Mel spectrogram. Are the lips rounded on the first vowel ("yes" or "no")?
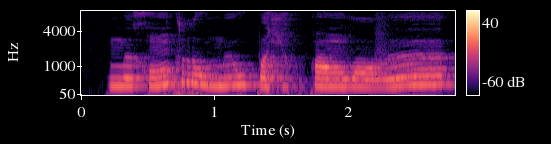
yes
